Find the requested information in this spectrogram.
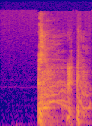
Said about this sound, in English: Sorry. Stupid cough.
